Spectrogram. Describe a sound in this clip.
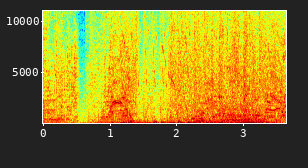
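Gunfire rings out in bursts.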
